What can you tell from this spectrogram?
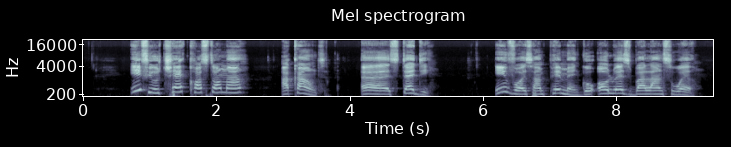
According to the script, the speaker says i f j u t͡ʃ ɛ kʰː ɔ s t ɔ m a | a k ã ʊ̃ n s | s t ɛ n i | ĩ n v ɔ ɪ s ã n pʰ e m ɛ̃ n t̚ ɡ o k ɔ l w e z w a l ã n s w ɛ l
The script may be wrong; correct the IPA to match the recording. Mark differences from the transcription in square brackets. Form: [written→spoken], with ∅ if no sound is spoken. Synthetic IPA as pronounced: i f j u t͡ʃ ɛ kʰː ɔ s t ɔ m a | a k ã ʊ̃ n [s→t] | s t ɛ [n→d] i | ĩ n v ɔ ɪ s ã n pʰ e m ɛ̃ n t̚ ɡ o [k→ʔ] ɔ l w e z [w→b] a l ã n s w ɛ l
